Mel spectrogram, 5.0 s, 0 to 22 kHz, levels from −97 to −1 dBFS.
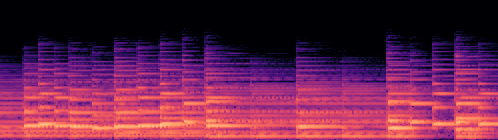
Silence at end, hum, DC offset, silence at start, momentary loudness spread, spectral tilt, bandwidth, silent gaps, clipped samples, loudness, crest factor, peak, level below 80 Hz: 0 s; none; under 0.1%; 0 s; 9 LU; -9 dB/octave; 6.2 kHz; none; under 0.1%; -21 LUFS; 14 dB; -6 dBFS; -56 dBFS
